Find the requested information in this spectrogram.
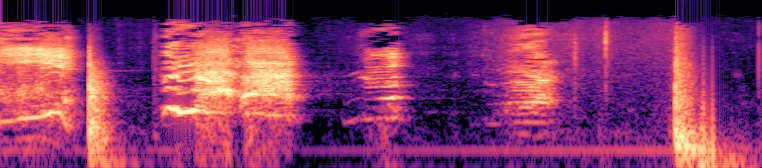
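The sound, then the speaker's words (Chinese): A stone slung at a giant's forehead lands with a heavy, sharp thunk near the end. An earlier thud comes first, and loud, wordless vocal cries fill the gaps between. “大卫甩出去的石头正不偏不倚地打中了巨无霸的额头”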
